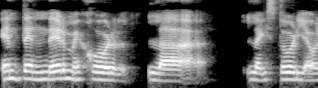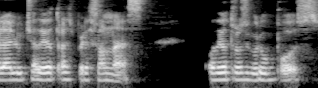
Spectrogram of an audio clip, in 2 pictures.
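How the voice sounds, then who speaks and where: The speaker is a woman with a medium pitch. She talks at a fairly slow tempo. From Mexico. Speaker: actress and writer. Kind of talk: interview.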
